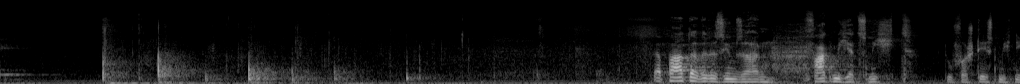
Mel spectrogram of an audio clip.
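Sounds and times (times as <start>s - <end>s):
low hum: 0.0s - 10.1s
footsteps of someone walking away: 1.0s - 6.3s
speech: 6.6s - 10.1s.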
